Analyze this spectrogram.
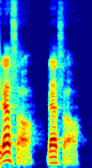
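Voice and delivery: ordinary talk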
